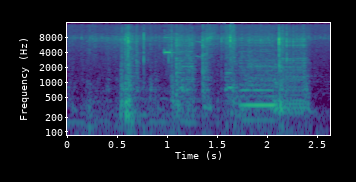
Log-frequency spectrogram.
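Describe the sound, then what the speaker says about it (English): An embroidery machine stitching the long lines of red flag bars on a Betsy Ross flag keyfob, giving a steady mechanical whir with a sustained motor hum that rises midway, close and alone. "on my screen, it just started stitching one of the long lines, the first long line of the flag bars"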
